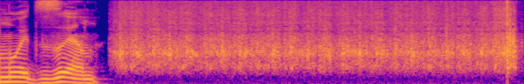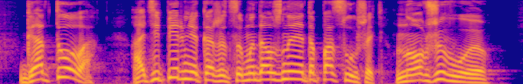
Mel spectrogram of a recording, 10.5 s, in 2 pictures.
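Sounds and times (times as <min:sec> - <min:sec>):
speech: 0:00.0 - 0:01.2, 0:05.5 - 0:10.2
winding cassette tape with a pencil: 0:01.1 - 0:05.4.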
